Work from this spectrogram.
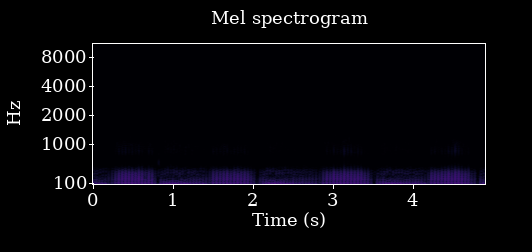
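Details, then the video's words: Low, rumbling purr from a pet kitten, coming in even breath-length bursts separated by brief dips, steady and quiet. "Kitten Purring"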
